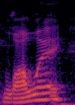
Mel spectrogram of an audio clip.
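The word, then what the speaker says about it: Huawei: Tôi nghĩ rất nhiều người sẽ nói Huwawei. Họ sẽ phát âm H. Mặc dù tôi nghĩ rằng nó chỉ có thể là Huwawei.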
